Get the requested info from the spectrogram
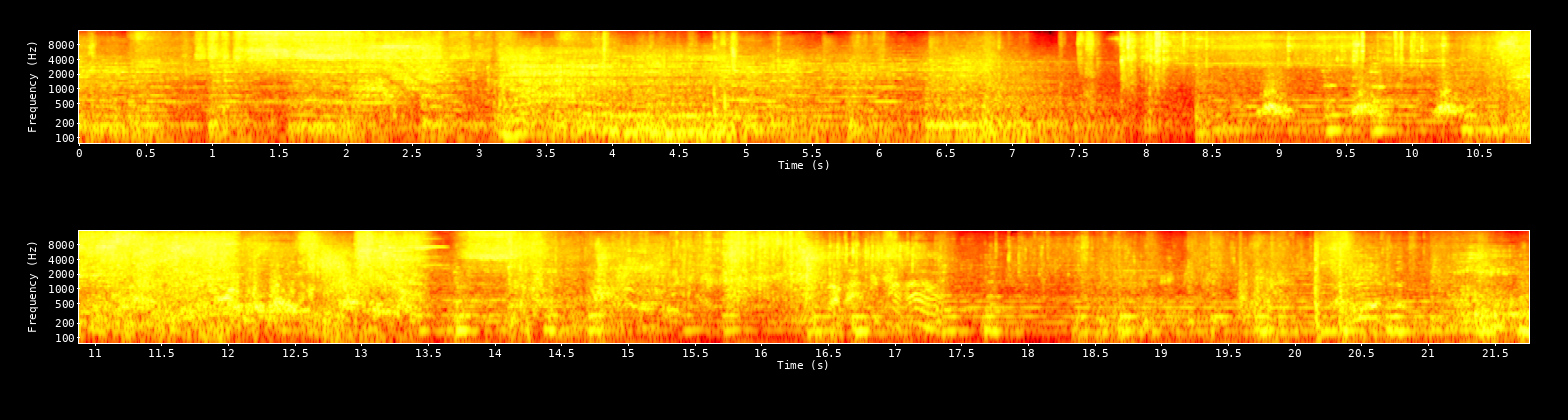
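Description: Cartoon soundtrack music with action sound effects: crashes and impacts as a stone monster attacks.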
